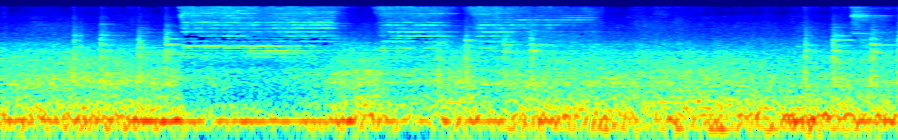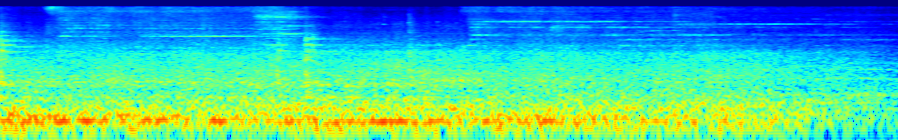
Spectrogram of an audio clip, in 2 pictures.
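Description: Double-stack container freight train rolling across a steel bridge: a steady rumble of wheels on rail with scattered clicks and thin, high wheel squeal. It fades out near the end.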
